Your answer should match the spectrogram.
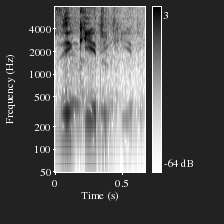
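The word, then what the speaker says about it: ذكر: উপরে বিষয়টা হচ্ছে আল্লাহর জিকির কি নাম বললাম জিকির জাল কাফ র তিনটি অক্ষরে একটা শব্দ জিকির বাংলায় থেকে হলে হবে অন্তর্য হস্ র জিকর এটা বাংলায় আরবির উচ্চারণ আর অর্থ হলো আল্লাহর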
